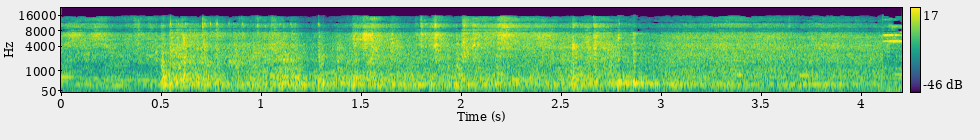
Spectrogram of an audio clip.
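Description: Vienna U6 metro train heard from inside the car as it pulls out of a station. A louder run of motor hum and wheel-on-rail noise sets in suddenly about half a second in and carries on steadily.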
